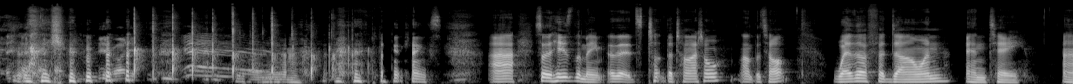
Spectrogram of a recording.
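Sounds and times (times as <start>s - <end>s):
laughter: 0.0s - 4.4s
speech: 0.0s - 10.7s
voices cheering and talking: 1.0s - 3.0s
applause: 1.1s - 3.8s.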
